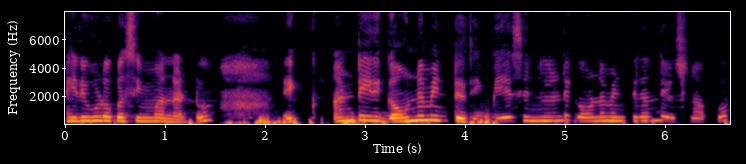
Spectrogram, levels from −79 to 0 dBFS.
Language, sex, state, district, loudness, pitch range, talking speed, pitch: Telugu, female, Telangana, Karimnagar, -18 LUFS, 260-295 Hz, 160 wpm, 275 Hz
